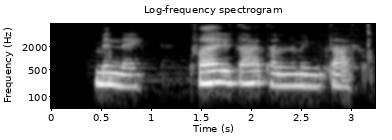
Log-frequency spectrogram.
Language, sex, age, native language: Icelandic, female, 12, Icelandic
